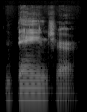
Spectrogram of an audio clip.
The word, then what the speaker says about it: D4NIJAH: Oh, and Rap God said it's pronounced danger.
